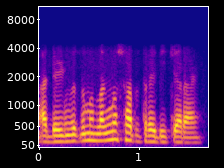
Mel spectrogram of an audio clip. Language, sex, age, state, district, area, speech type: Kashmiri, female, 18-30, Jammu and Kashmir, Baramulla, rural, conversation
